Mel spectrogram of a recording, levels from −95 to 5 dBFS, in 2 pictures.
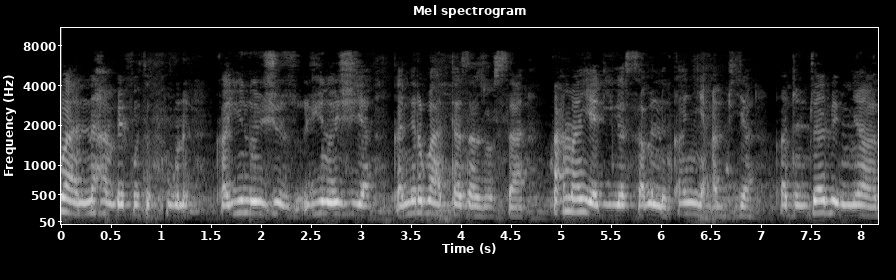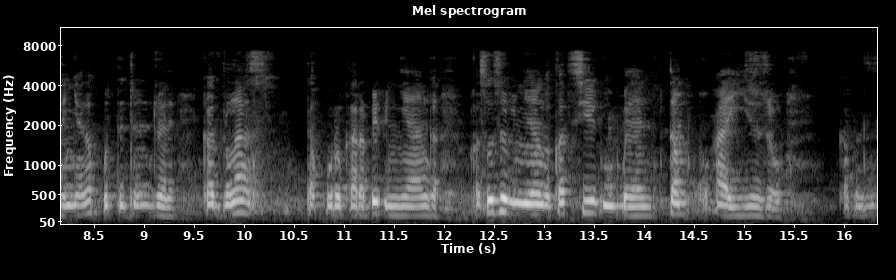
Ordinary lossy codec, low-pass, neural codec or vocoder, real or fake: MP3, 96 kbps; 7.2 kHz; codec, 16 kHz, 8 kbps, FreqCodec, larger model; fake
